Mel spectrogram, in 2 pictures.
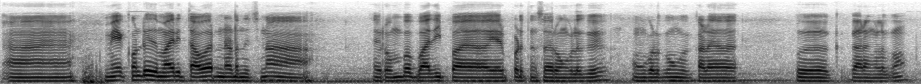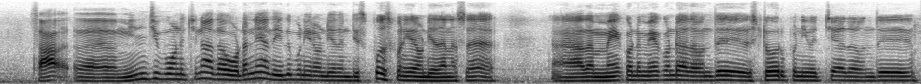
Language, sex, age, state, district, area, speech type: Tamil, male, 30-45, Tamil Nadu, Pudukkottai, rural, spontaneous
